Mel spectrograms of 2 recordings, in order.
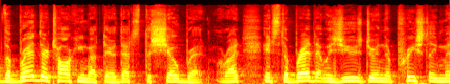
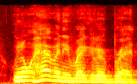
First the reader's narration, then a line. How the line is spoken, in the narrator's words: the priest replied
